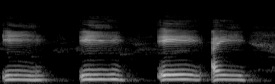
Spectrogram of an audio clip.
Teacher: अग्रभाग जीभ का अगला हिस्सा सक्रिय रहता है, जैसे ई, ए, ऐ।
